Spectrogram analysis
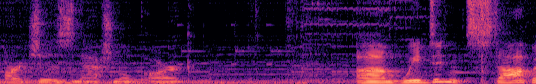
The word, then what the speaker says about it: Arches: of the cool rock formations are in, like, Arches National Park.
